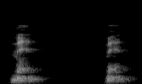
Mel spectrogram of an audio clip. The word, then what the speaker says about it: men: closer at the pronunciation pronunciation one man m a ma m man open sound man one man two M it's closed more closed and it's short so again one man to men men let's practice is the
